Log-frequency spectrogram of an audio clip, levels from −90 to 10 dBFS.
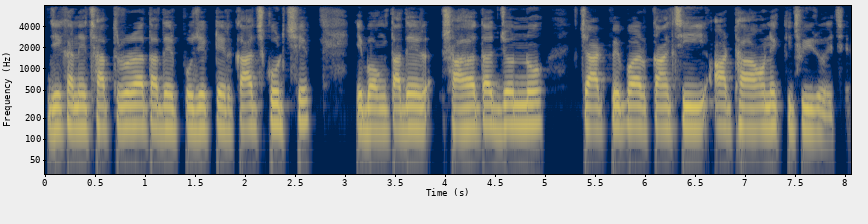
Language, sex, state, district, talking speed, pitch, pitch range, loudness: Bengali, male, West Bengal, Jhargram, 135 wpm, 145 Hz, 145-150 Hz, -15 LUFS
